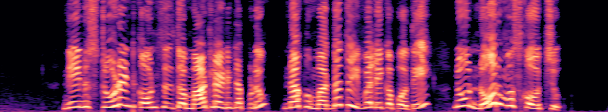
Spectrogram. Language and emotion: Telugu, angry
